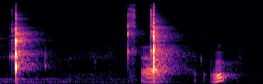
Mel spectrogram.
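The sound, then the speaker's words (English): Drink cans being cracked open: three sharp, bright pops, each trailing into a brief fizzing hiss, the last two close together, followed by a short murmur from a voice. “I dare say we should pop these puppies open and give that lovely sound to our listeners, yeah?”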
